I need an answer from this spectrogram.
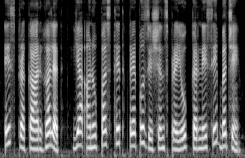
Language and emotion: Hindi, neutral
